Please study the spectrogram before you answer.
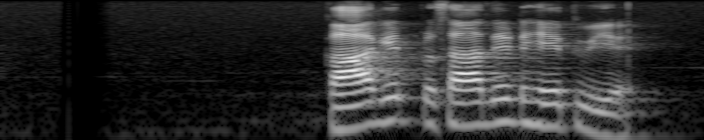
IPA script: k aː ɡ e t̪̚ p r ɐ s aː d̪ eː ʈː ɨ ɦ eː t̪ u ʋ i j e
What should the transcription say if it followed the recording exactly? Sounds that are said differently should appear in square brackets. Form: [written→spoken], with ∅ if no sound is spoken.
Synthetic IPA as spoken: k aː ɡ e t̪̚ p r ɐ s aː d̪ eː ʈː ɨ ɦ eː t̪ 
